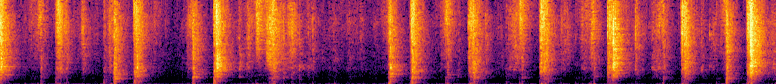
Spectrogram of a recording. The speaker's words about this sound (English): May I have a card for Leo, please? Two cards came out.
